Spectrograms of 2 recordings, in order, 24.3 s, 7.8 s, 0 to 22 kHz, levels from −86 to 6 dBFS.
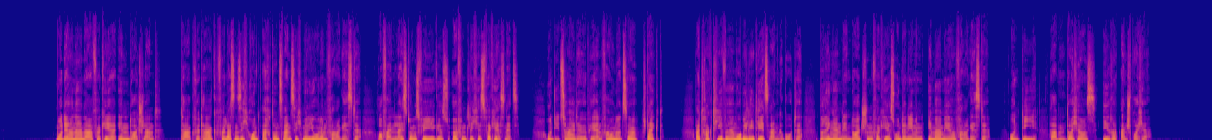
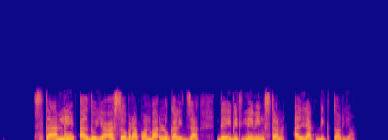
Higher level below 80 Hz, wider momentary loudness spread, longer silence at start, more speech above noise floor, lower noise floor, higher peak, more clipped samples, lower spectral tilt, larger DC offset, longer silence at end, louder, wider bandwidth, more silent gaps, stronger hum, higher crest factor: first, -56 dBFS vs -62 dBFS; about the same, 10 LU vs 9 LU; first, 1.15 s vs 0.7 s; second, 59 dB vs over 76 dB; second, -85 dBFS vs under -90 dBFS; second, -8 dBFS vs 0 dBFS; neither; about the same, -5.5 dB/octave vs -4.5 dB/octave; neither; first, 1.25 s vs 0.7 s; second, -27 LUFS vs -15 LUFS; first, 18.5 kHz vs 8 kHz; second, none vs 4.30-4.34 s, 5.76-5.86 s, 6.63-6.68 s; neither; about the same, 18 dB vs 14 dB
